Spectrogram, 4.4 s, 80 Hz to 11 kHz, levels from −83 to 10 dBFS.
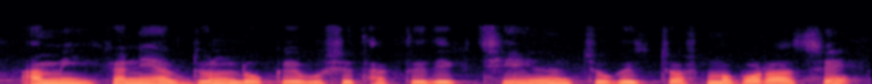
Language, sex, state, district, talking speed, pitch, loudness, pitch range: Bengali, female, West Bengal, Alipurduar, 165 wpm, 245 Hz, -17 LUFS, 235-270 Hz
